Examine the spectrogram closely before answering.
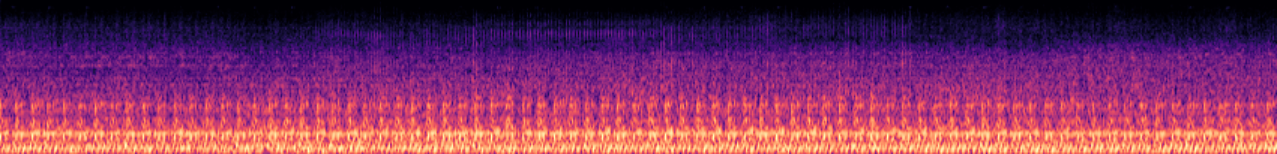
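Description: Ferry boat's engine running steadily: a loud, even drone that does not change.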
